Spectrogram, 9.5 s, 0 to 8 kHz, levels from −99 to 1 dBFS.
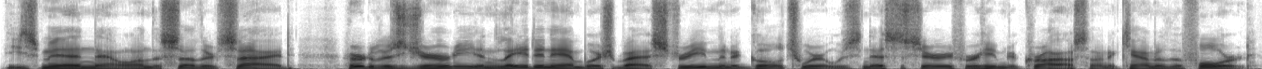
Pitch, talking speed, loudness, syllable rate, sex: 105 Hz, 205 wpm, -18 LUFS, 4.8 syllables/s, male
